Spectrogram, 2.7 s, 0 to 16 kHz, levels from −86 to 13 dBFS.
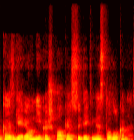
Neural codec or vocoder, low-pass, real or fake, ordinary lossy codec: codec, 44.1 kHz, 2.6 kbps, DAC; 14.4 kHz; fake; Opus, 32 kbps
